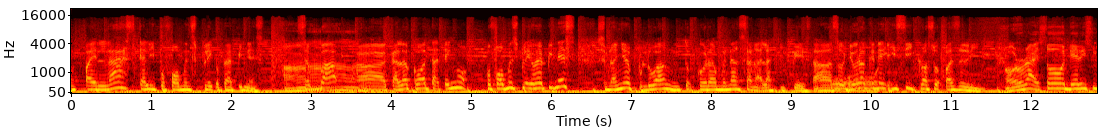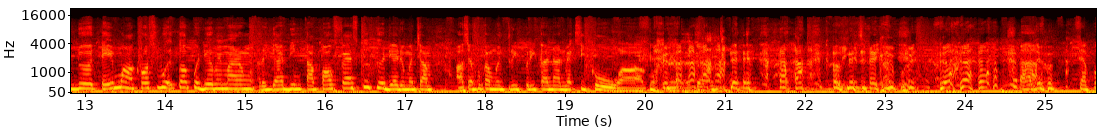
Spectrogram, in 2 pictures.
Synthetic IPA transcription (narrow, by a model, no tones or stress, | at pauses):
ampajlaskalipəfɔmə̃nsplekɔfhɛpinəs | asəbap̚ə | kalawkoɾaŋt̪aʔt̪eŋɔʔpəfɔmə̃nsplek̚ɔfhɛpinəsː | əbənarɲapəluaŋunt̪ʊʔkoɾaŋmənaŋsaŋat̪̚lahk̪ipɪsasodoɾakənaisikɾɔswət̪̚pazəlni | ɔlɾajt̪̚sodɛɾisudət̪emãkɾɔswəʔ̚t̪uapədiəmẽmãŋriɡadɪŋt̪apawfɛskəkədiəadəmãt͡ʃam | asajap̬ukanmə̃nt̪ɾipəɾikananmɛk̚sikoakɔ | kalnət͡ʃakpu | do | saap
